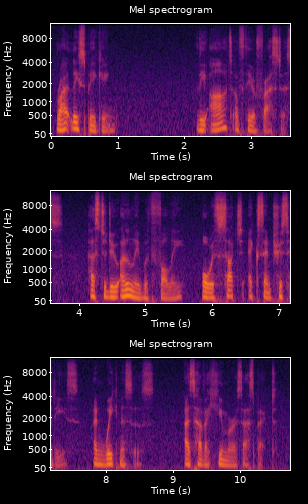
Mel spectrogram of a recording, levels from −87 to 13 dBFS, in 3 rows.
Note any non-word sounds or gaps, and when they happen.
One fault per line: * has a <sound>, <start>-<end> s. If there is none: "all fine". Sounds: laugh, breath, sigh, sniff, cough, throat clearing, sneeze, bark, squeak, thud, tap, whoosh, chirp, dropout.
all fine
